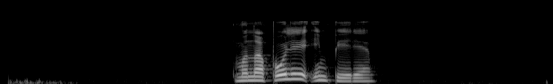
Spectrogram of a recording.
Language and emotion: Russian, neutral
